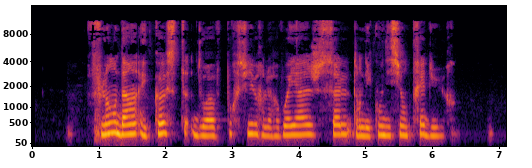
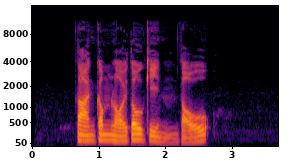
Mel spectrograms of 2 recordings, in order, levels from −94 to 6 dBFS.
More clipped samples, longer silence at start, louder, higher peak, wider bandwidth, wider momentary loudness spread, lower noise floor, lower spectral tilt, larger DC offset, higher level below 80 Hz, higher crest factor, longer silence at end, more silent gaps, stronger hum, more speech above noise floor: neither; about the same, 0.55 s vs 0.65 s; about the same, -19 LUFS vs -21 LUFS; about the same, -2 dBFS vs -2 dBFS; about the same, 11.5 kHz vs 11.5 kHz; about the same, 10 LU vs 10 LU; about the same, -71 dBFS vs -74 dBFS; second, -4 dB/octave vs -7 dB/octave; neither; second, -66 dBFS vs -46 dBFS; about the same, 18 dB vs 20 dB; second, 0.2 s vs 1.1 s; neither; neither; about the same, 52 dB vs 54 dB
